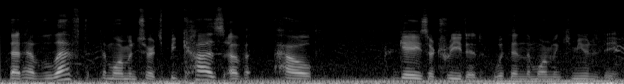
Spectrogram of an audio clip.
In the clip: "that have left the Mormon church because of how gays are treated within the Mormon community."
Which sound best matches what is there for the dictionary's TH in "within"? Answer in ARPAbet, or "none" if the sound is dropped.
TH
